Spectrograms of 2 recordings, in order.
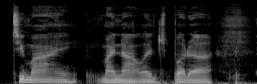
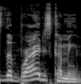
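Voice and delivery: mock scream; 8 semitones higher than usual. Defending himself to his teasing co-host, mock scream. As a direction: imitate a wedding announcement being screamed. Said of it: "who screams".

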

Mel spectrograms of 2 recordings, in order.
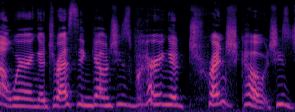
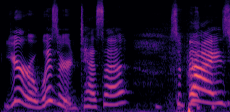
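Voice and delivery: normal talking voice

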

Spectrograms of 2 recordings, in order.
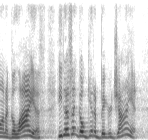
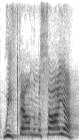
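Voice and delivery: excited announcement; 6 semitones higher, 7 dB louder than usual. Acted. Philip announces news to friend.

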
